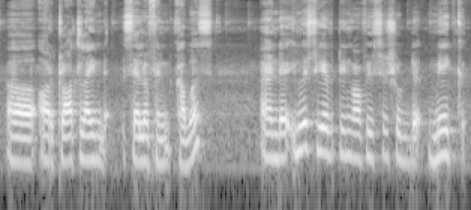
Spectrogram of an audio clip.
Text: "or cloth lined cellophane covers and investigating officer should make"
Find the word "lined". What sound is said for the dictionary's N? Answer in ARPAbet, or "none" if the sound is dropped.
N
